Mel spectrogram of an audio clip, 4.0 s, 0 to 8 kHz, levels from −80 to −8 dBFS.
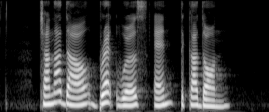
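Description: No technical faults can be heard in this recording.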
